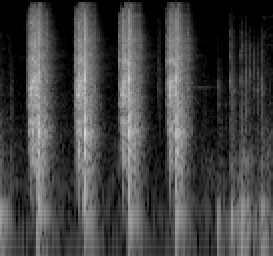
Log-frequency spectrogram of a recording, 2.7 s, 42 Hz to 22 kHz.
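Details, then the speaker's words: CYMA REC10 SR25 airsoft AEG with CYMA grip, motor height set, before calibration (active braking still at 70%, no pre-cocking yet). Four crisp, evenly spaced shots with a clean snap and no grinding; very good sounding gearbox. "I think this is so far the best sounding SR25 I've ever made that uses the CYMA grip here."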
